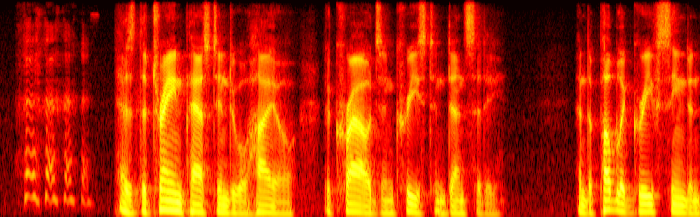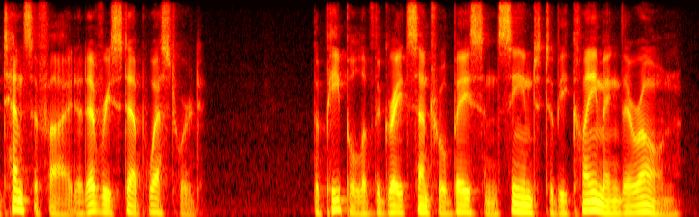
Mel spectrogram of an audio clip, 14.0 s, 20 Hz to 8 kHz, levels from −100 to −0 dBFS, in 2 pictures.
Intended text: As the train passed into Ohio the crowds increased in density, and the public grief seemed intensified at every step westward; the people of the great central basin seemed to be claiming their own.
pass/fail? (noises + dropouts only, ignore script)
fail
